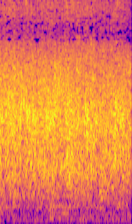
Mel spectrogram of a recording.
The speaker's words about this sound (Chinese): 这个时候你就要鼓掌了。哎，这时候你就要鼓掌。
